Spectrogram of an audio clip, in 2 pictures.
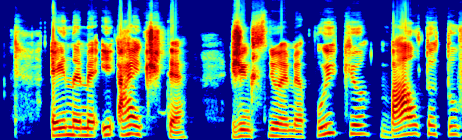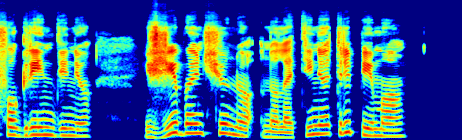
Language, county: Lithuanian, Utena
